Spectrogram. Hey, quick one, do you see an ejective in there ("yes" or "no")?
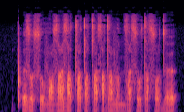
yes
